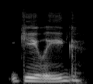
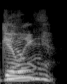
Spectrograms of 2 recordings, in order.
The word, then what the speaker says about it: Gillig: simple for you because you totally mispronounced Rachel Gillig, just to let you know, as per usual, but You said Gilling. There was no Gilling g i l l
